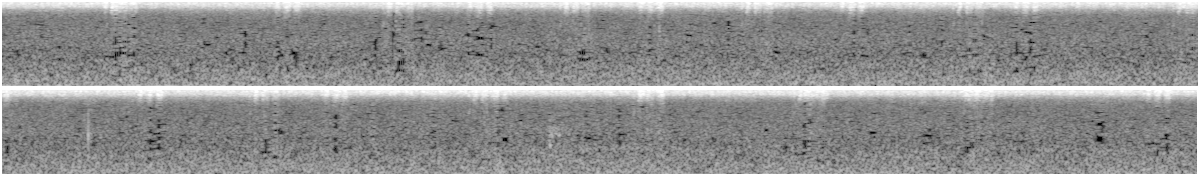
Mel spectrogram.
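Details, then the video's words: Crickets calling on a starry night: a high, constant ringing trill with sharp accented chirps recurring every half to one second, fairly regular, with nothing else audible. "Cykanie Świerszczy 🦗 Gwieździstą Nocą 🌙 {Night Crickets Sound}"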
